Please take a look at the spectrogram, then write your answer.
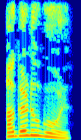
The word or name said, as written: ಅಗಡುಗೊಳ್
